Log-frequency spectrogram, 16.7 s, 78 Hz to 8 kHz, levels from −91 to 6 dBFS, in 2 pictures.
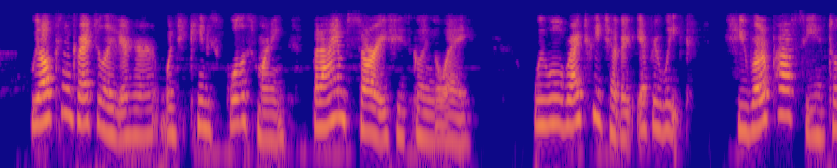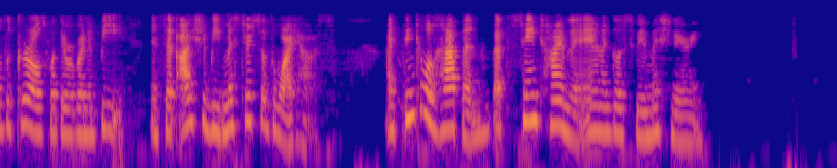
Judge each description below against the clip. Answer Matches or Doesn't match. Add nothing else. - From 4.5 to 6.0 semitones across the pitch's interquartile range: Matches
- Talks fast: Matches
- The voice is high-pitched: Matches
